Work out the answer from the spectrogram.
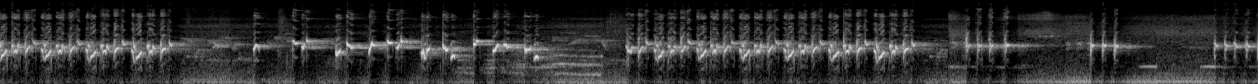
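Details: Sooty-headed bulbul in long, rolling 'gacor ropel' fighting song, used as a lure to provoke other bulbuls and for trapping; dense bubbly warbled phrases with rapid chattering runs, a short pause mid-clip, then more chatter and whistled notes.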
